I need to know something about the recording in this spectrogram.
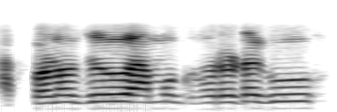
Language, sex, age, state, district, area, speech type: Odia, male, 18-30, Odisha, Cuttack, urban, conversation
